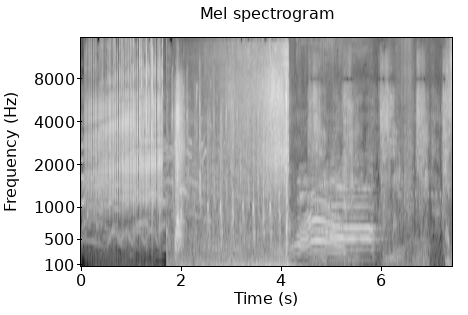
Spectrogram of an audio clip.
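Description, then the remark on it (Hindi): A tiger roars loudly in a rough, drawn-out burst of growling, then trails off into wavering, whining cries, with no other sounds around it. “बाघ तो मेरे बाण से डरकर भाग गया है”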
